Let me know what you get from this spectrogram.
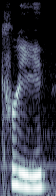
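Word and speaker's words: croí: It's supposed to be pronounced Cree with the little weird thing over the I in Irish meaning heart, but Google Translate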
